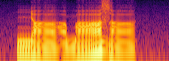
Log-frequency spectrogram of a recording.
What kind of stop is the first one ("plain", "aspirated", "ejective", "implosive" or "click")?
plain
